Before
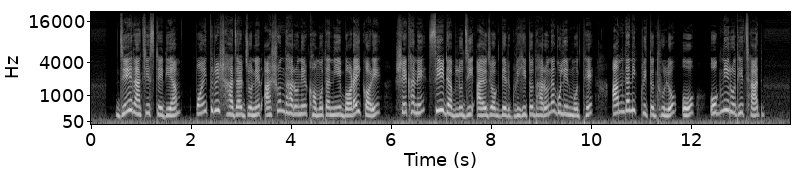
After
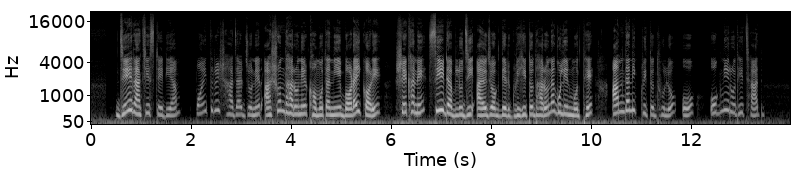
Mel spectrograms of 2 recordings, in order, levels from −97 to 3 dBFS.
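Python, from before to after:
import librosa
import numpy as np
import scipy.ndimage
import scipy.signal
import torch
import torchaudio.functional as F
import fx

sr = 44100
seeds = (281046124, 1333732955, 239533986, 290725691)

y = fx.gain(x, sr, db=fx.line((0.9, -6.5), (1.65, -17.0), (3.07, -17.0), (3.57, -6.0), (10.48, -6.0), (11.46, -16.0)))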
